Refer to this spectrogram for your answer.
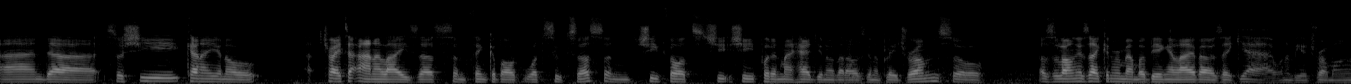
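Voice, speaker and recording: A man with a Trinidadian accent, medium pitch and fairly even intonation. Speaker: drummer. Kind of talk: casual interview.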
